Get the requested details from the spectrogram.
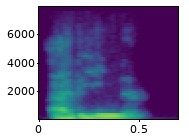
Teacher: Español moderno, escribimos con H, porque mantenemos la escritura, la pronunciación medieval, pero no pronunciamos la H, decimos A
